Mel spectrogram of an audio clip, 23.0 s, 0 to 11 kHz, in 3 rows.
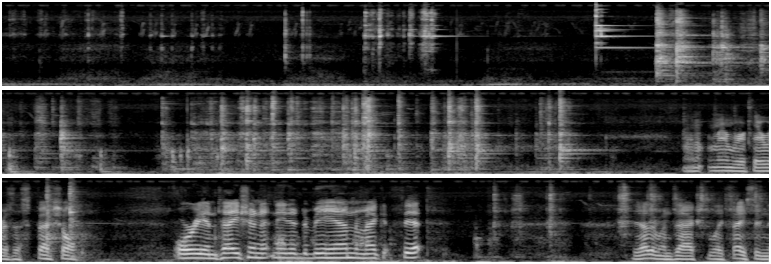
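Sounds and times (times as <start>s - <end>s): metal clamp clinking: 2.9s - 4.6s.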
